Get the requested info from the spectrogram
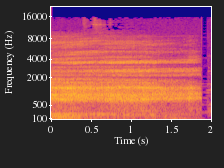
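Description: A sustained dramatic sound effect: a low rumble under a held ringing tone, cut off suddenly near the end.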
